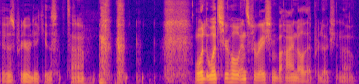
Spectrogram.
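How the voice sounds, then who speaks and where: A man's voice: deep voice, lively intonation, fast talker, creaky, fairly bright tone, no room sound. A man from Texas, hosting a casual podcast chat in a laid-back, cursing manner. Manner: laid-back, swears casually, hypes guests. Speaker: podcast host.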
